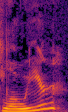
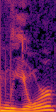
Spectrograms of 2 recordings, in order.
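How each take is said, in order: First: The O sound comes before the I sound. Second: The I sound comes before the O sound. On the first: The speaker calls it wrong. "That doesn't sound right" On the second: The speaker calls it right. "that would mean that the I would have to be before the O"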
